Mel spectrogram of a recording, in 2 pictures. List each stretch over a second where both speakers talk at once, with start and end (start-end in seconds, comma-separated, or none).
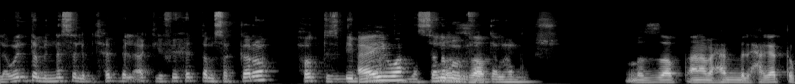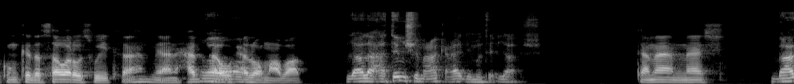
3.6-5.0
